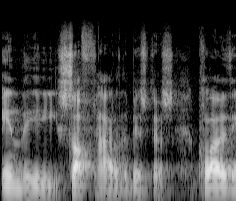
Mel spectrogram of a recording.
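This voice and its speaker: A man talks in an Australian accent. His pace is moderate. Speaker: retail executive. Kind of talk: interview storytelling.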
